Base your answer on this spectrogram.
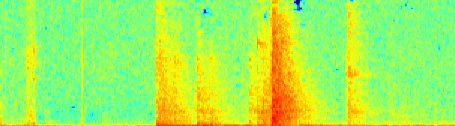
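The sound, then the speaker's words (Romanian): A door is pushed shut with a heavy thud, followed by a couple of sharper knocks and rattles from the latch and frame, over a low background rumble. “Închide ușa”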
